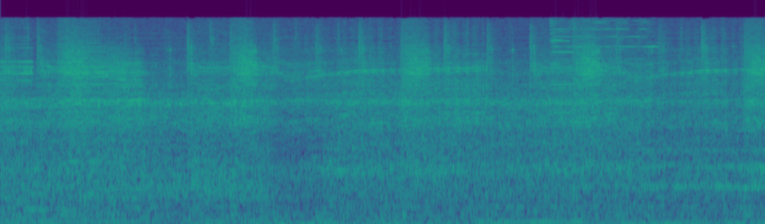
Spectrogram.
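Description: A train rushing past in Watch Dogs, a steady loud rumble with rattling wheel noise that holds constant throughout, close and continuous with no voices.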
